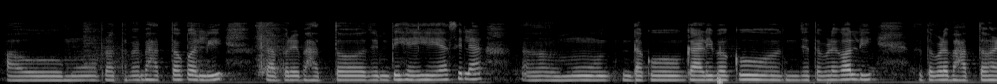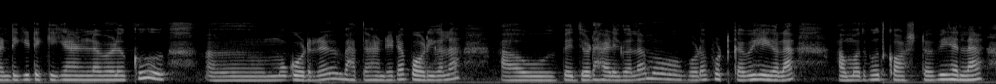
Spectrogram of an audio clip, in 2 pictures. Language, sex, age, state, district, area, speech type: Odia, female, 18-30, Odisha, Puri, urban, spontaneous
